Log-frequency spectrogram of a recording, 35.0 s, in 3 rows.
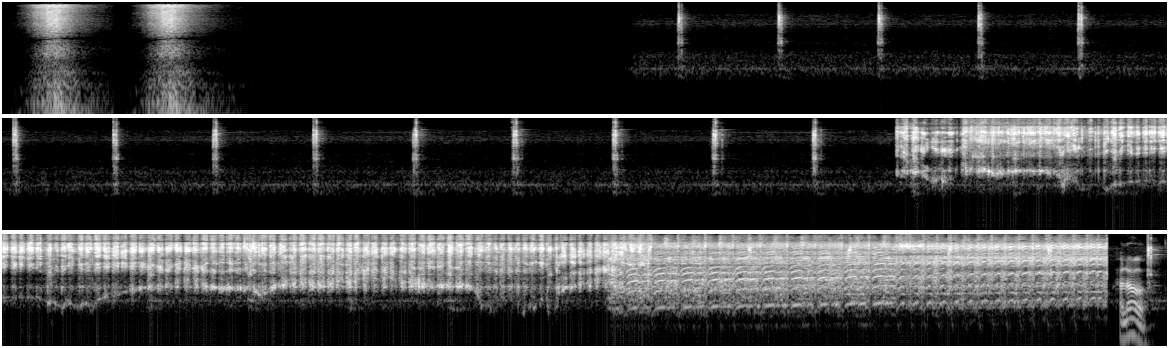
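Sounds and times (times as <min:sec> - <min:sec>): faint hum: 0:06.2 - 0:34.9
clock ticking: 0:07.7 - 0:07.9, 0:08.7 - 0:08.9, 0:15.7 - 0:16.0, 0:16.7 - 0:17.0, 0:17.8 - 0:18.0, 0:18.8 - 0:19.0
toothbrush scrubbing teeth: 0:20.6 - 0:34.3.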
